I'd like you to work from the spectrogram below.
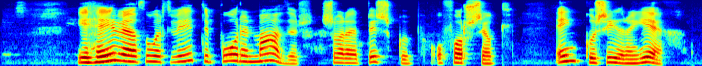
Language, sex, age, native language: Icelandic, female, 40-49, Icelandic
